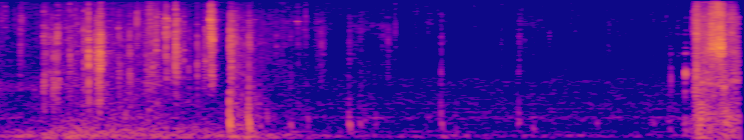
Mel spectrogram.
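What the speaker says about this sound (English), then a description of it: "He's going to hear all the footsteps from Blaine" Footsteps in a Counter-Strike match on the Cache map, scattered soft taps and thuds that fade in the middle and rise again at the end, faint and mixed with low game ambience.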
